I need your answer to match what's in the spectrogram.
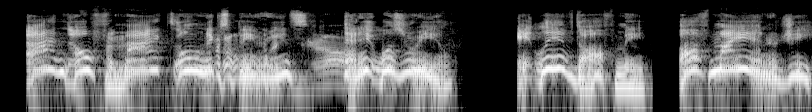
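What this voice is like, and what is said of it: Old Southern lady voice. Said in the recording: “she's an old Southern lady ... that's Marge Simpson's mom right there ... It, like, got better, the impression”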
